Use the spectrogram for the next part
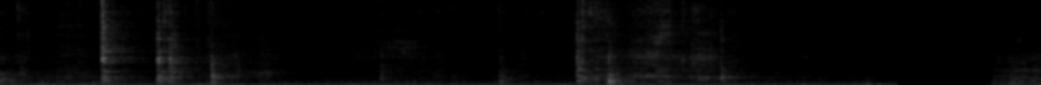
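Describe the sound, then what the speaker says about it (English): Berries cooking down with sugar are stirred in a pot, with soft clinks and scrapes of a spoon against the pot over a low, faint bubbling, ending in a brief silence. "Go ahead and give it a little stir"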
